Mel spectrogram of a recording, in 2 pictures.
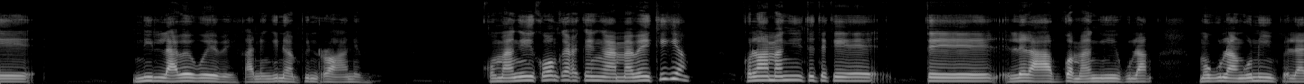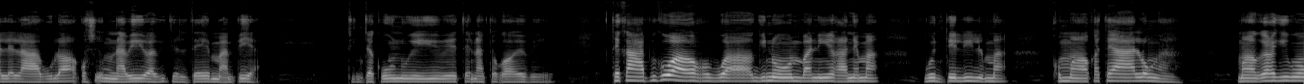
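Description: No technical faults are audible.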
